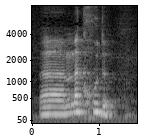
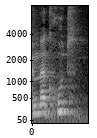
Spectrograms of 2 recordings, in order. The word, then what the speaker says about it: makroud: Macroud. Au niveau de la prononciation, essayez de dire Macroud parce que Macroute, ça craint.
